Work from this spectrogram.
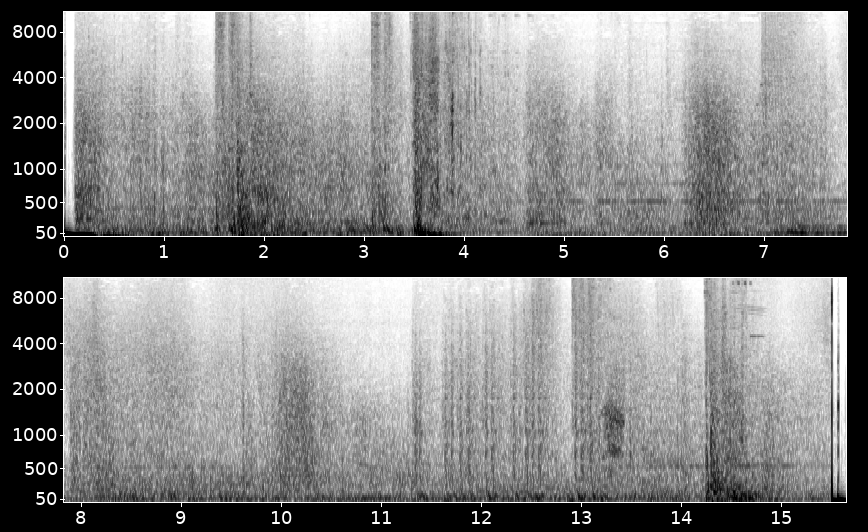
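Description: Gunfire from the video game Destiny, including sniper rifle shots, comes as repeated loud, sharp bursts at irregular intervals over a continuous mid-level background of game noise.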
